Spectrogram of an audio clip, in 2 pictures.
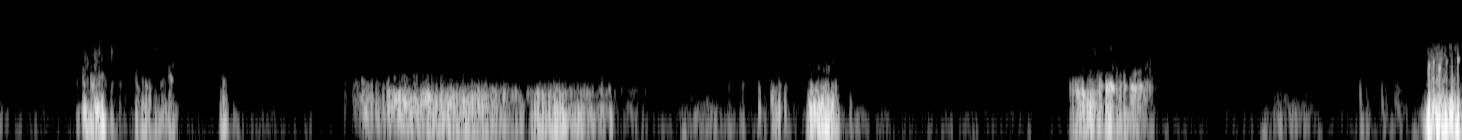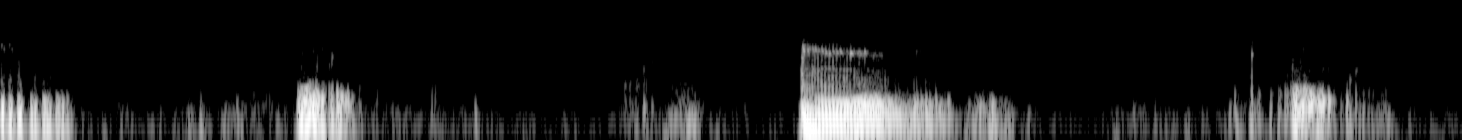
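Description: Loud, deep gurgling rumbles come in irregular bursts with quiet gaps between them: stomach growling from an empty stomach.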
